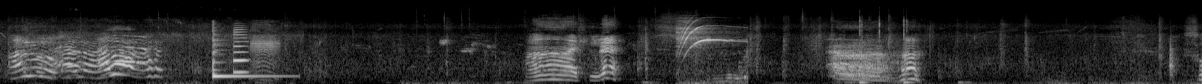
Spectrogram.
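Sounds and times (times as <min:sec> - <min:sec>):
steady single-pitched tone: 0:02.1 - 0:03.0.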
